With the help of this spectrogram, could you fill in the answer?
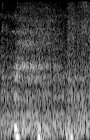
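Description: A metal can of green paint is shaken to check whether the paint has dried up, producing three quiet, dull low-pitched sloshing thumps as the liquid moves back and forth inside. The paint is still liquid and has not dried up.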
